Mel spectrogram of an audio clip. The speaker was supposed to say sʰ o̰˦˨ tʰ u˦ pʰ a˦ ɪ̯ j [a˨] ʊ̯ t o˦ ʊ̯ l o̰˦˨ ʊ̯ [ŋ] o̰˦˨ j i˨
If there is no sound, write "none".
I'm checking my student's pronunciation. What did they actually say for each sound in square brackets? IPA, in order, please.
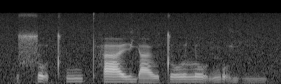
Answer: a˨, ŋ

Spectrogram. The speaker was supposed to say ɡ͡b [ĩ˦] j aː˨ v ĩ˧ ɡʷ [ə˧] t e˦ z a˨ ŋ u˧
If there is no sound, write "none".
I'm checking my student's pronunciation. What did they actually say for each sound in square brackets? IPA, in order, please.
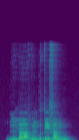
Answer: ĩ˨, ə˧

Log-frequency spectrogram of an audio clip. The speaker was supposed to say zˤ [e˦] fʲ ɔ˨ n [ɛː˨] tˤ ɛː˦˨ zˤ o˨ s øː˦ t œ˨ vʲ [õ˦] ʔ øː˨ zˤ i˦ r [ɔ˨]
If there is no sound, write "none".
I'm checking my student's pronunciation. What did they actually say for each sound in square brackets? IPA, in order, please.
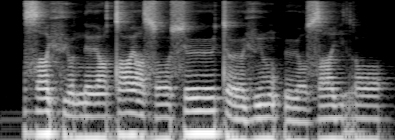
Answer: e˦, ɛː˨, õ˦, ɔ˦

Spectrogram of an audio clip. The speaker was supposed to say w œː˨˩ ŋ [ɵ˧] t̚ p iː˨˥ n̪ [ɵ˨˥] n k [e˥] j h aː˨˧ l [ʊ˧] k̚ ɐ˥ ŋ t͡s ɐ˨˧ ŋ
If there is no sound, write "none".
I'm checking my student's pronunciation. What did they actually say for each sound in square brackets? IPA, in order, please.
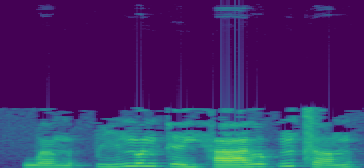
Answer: ɵ˧, ɵ˥, e˨˧, ʊ˧

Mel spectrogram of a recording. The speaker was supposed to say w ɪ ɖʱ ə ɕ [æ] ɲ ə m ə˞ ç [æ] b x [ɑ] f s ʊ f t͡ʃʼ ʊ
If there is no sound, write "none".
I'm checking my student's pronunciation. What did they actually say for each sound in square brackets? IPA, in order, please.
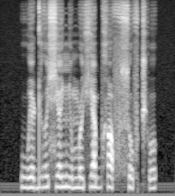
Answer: ɛ, æ, ɑ

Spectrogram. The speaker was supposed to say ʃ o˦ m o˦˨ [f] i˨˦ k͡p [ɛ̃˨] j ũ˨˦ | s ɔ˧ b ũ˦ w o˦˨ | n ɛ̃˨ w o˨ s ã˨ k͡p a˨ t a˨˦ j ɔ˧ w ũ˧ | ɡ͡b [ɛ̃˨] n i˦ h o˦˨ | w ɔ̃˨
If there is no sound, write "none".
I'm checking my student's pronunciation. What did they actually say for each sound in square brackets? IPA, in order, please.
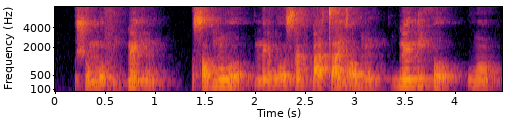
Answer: f, ɛ̃˦˨, ɛ̃˦

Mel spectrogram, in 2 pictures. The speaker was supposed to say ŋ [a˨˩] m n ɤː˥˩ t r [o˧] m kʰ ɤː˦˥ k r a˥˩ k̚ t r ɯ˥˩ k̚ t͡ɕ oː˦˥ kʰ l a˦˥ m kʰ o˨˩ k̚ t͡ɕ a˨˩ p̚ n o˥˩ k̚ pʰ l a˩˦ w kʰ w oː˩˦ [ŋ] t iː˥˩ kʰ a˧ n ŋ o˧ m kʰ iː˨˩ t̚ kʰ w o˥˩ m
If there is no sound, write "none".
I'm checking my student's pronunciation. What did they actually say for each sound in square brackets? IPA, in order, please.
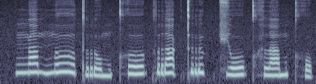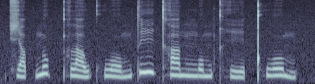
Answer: a˥˩, o˨˩, m

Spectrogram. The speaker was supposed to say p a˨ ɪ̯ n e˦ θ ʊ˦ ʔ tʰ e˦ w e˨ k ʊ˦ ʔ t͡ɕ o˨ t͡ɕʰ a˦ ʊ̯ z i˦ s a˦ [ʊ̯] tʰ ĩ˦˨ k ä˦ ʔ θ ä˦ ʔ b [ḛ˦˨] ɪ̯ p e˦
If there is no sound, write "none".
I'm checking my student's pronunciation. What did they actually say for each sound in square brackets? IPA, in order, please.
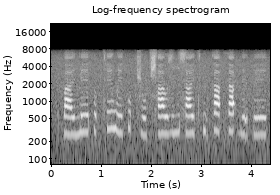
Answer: ɪ̯, ḛ˦˨

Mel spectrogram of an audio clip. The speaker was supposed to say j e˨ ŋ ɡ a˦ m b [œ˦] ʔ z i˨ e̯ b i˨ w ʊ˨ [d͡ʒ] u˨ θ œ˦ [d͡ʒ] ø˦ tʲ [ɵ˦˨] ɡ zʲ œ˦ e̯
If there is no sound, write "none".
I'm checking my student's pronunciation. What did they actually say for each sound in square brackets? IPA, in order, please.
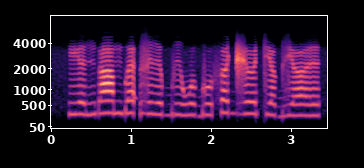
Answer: ɛ˦, ɡ, d͡ʒ, œ˦˨

